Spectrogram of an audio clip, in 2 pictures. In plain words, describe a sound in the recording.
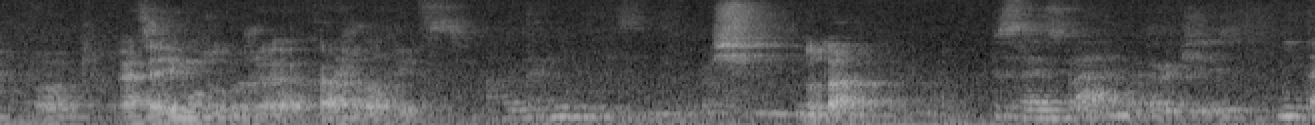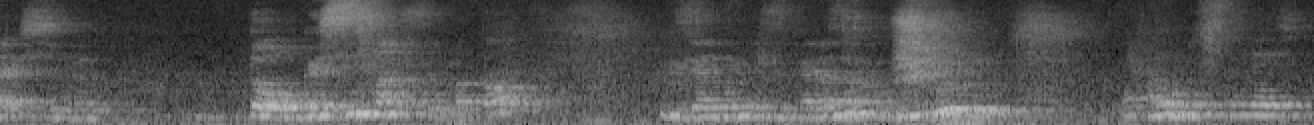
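A middle-aged man speaks with animation through a clip-on microphone.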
